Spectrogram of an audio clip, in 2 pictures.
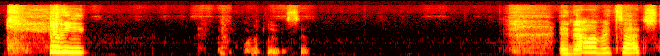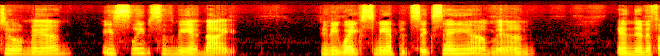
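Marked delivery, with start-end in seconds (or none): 0.0-0.9 breaking voice. Real, not acted. Tearful about her cat. 2.2-3.1 high, soft and breaking, on the verge of sobbing; tearful, choking up over the cat; crying. Real, not acted. Tearful about her cat. 5.6-12.0 still teary. Real, not acted. Crying over her cat.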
